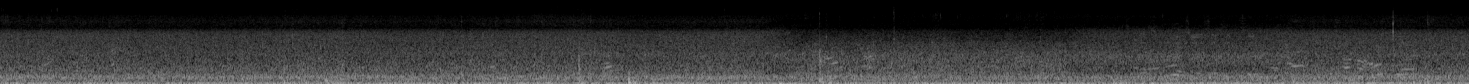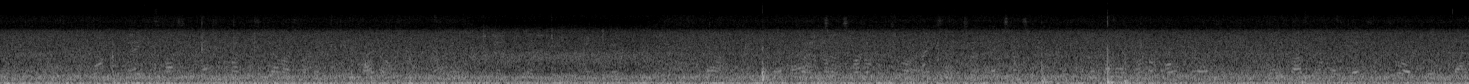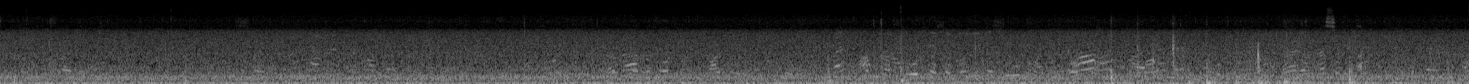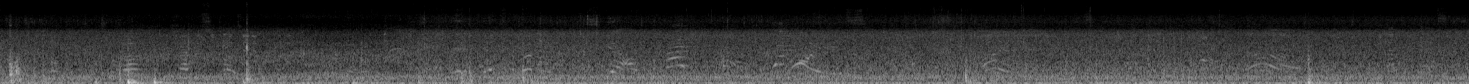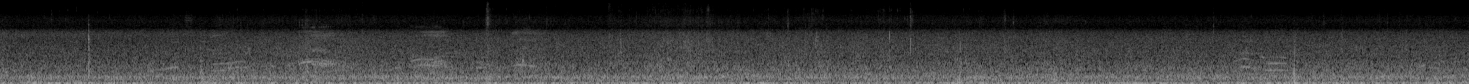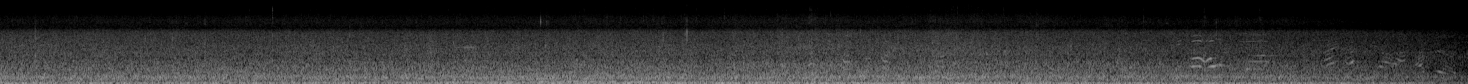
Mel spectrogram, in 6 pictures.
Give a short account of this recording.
canou drivers on the lippe, here a specially prepared piece of the river, soundmap nrw - social ambiences and topographic field recordings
